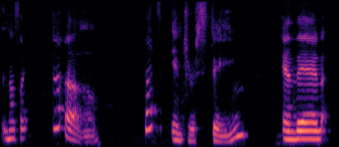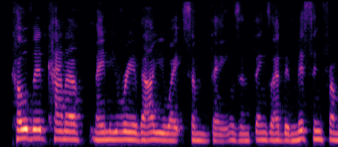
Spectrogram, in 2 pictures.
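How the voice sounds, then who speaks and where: A man's voice: on the high side, darkish tone. A man speaking as a writer guest, casually recounting how his work came about. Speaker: guest, audio drama writer.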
